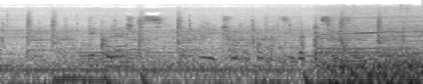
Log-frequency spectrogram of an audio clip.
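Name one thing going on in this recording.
Jet engines hum quietly as an airliner taxis.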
